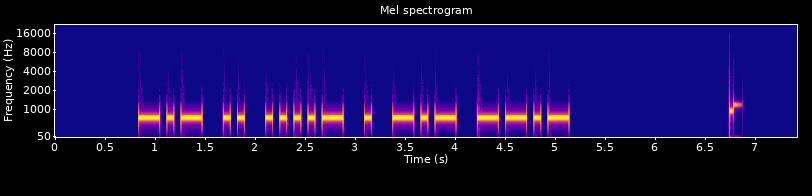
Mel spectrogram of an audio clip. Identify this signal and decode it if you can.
Morse code, heard as a keyed tone, about 17 wpm, 700 Hz. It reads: KI4EKQ
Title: USA Call Signs - 4x Character Spacing - 17wpm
